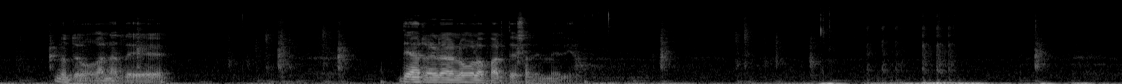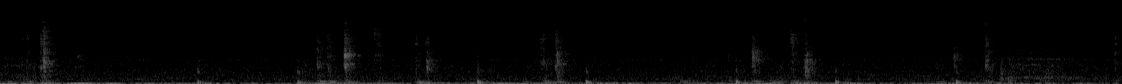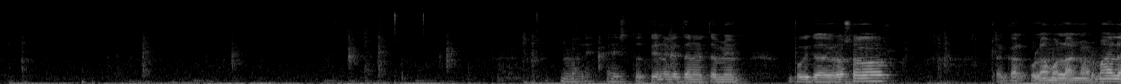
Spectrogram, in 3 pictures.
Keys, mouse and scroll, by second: 0.1-2.6 middle drag, 1.3 ctrl+r, 2.6 right click, 2.7 ctrl+z, 3.3 ctrl+r, 4.8 click, 5.1 ctrl+r, 6.0 click, 6.1-7.9 middle drag, 7.4 3, 7.9 alt+right click, 8.7 ctrl+KP_Add, 9.3 ctrl+KP_Subtract, 10.9-14.4 middle drag, 11.5 alt+e, 14.4 click, 14.5 ctrl+z, 16.1 click, 16.7 alt+e, 18.7 shift+click, 19.2 alt+e, 20.9 shift+click, 22.6 i, 23.4 click, 23.7 Tab, 24.1-27.1 middle drag, 26.1 Tab, 27.1 right click, 27.7 l, 27.9-30.8 middle drag, 29.0 alt+e, 30.8 click, 30.9 a, 31.8 shift+n, 32.4 z, 33.4-33.6 middle drag.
